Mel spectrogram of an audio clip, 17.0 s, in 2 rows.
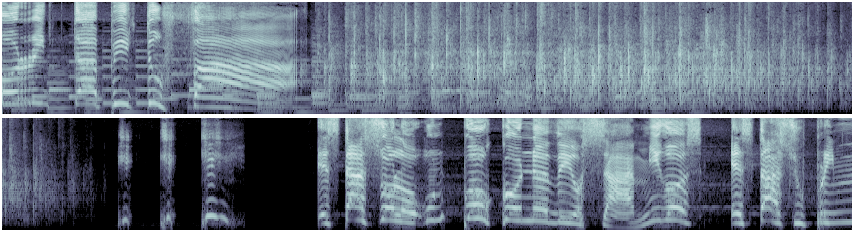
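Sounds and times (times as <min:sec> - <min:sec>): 
speech: 0:00.2 - 0:03.4, 0:11.7 - 0:17.0
crowd applauding: 0:02.2 - 0:09.5
throat clearing: 0:09.6 - 0:11.0.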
